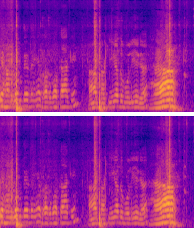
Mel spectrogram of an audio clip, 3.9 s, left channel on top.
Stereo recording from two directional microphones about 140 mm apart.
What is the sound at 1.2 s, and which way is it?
Speech, 65° right (ahead or behind).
